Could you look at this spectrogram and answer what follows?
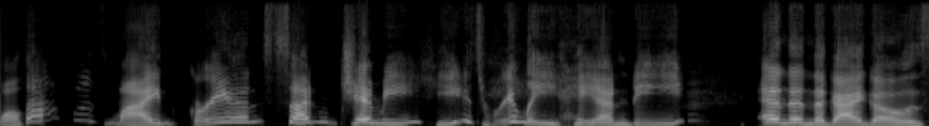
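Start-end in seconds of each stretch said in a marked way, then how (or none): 0.0-4.5 put-on high, slow, unhurried elderly woman's voice. Retelling a story where a man questions an old woman, voicing her in an old woman's voice. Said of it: "old woman's voice go like".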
